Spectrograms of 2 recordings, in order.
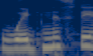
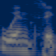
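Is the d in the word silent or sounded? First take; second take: sounded; silent. First: The d is sounded in the middle. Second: The d is silent in the middle. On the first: The speaker calls it wrong. "आप वेडनेसडे नहीं" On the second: The speaker calls it right. "But वेंसडे कहेंगे"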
